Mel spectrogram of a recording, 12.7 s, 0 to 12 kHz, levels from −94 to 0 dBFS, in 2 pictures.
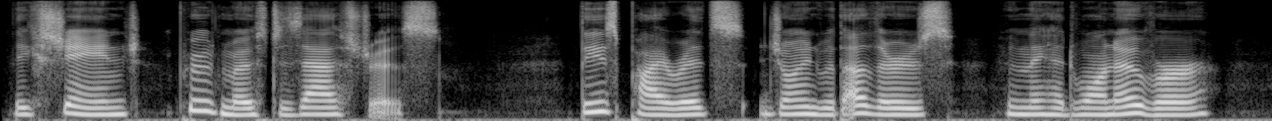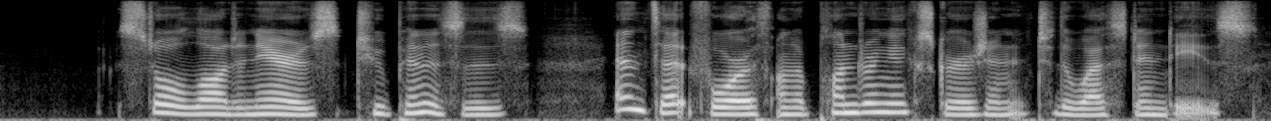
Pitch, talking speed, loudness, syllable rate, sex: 205 Hz, 140 wpm, -18 LUFS, 5.2 syllables/s, female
